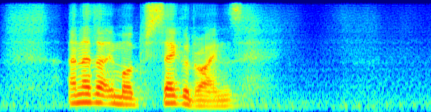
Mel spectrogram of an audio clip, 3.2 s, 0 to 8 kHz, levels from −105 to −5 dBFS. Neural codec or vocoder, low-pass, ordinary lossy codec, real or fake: codec, 16 kHz, 0.2 kbps, FocalCodec; 7.2 kHz; none; fake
